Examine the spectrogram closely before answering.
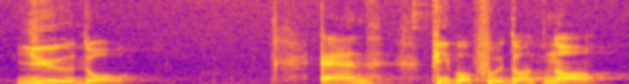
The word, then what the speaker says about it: Judo: is also spared j-u-d-o as in English but pronounced yudo and people who don't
